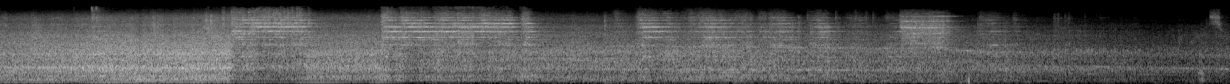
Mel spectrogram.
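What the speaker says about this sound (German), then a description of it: "Jetzt fährt sie aktuell ins Auszuggleis" A train rolls slowly into a siding track beside the entrance of St. Moritz station, with a broad rumble, high wheel squeal and shifting hiss that fades gradually over the span.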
